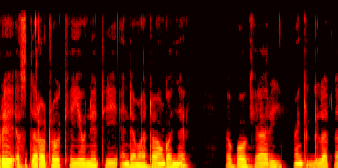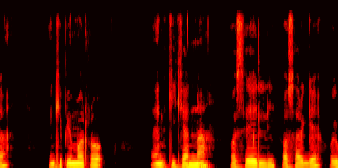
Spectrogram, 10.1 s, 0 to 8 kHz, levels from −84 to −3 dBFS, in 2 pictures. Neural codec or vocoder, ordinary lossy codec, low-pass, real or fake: none; none; 7.2 kHz; real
